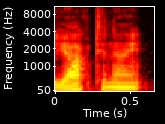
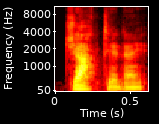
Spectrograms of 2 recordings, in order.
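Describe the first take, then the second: First: The first sound is soft. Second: The first sound is hard. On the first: The speaker calls it wrong. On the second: The speaker calls it right.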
